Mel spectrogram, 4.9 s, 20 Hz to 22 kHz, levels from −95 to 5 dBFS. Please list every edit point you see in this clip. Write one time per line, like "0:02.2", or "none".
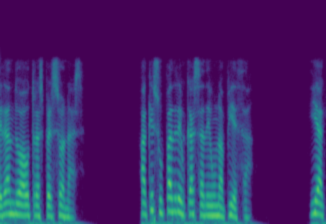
0:02.7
